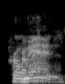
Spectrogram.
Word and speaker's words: Promanas: John is the founder, president of pronounce it for me, John. Promanas Group. Rhymes with bananas.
